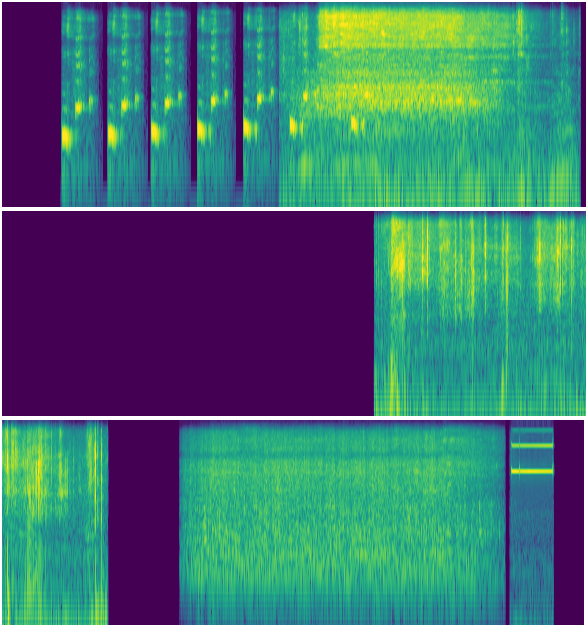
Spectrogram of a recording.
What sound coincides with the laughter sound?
sliding door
